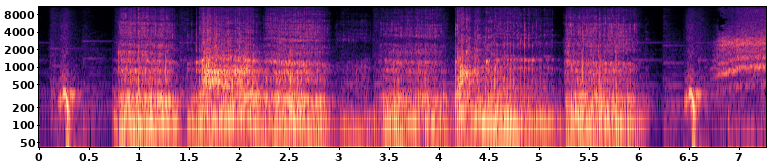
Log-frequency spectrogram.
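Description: Lion roaring: a run of several rough roars, one after another, over background music.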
